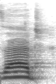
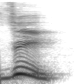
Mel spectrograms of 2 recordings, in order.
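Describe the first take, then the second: First: The letter is said the British way. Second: The letter is said the American way. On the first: "we're Z" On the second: "whereas Americans say Z"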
